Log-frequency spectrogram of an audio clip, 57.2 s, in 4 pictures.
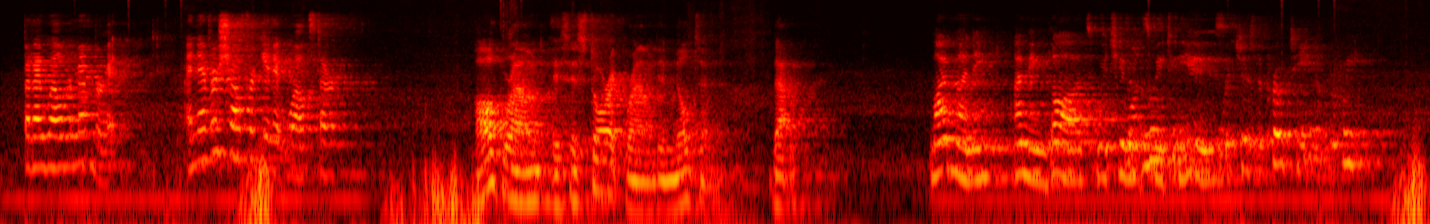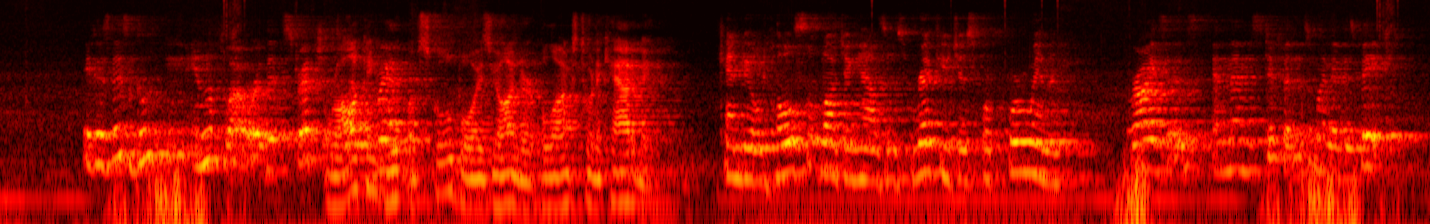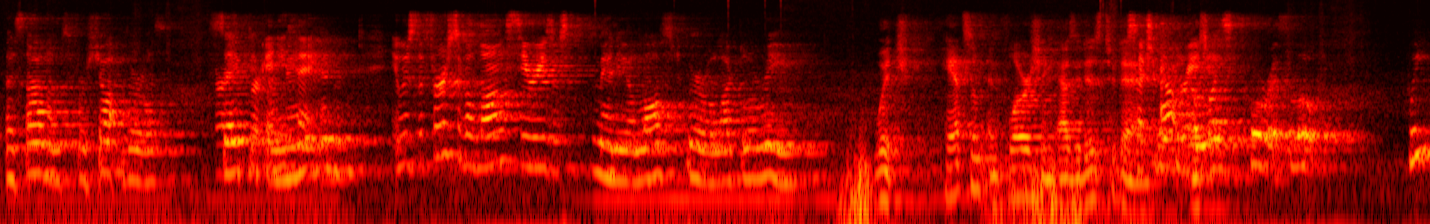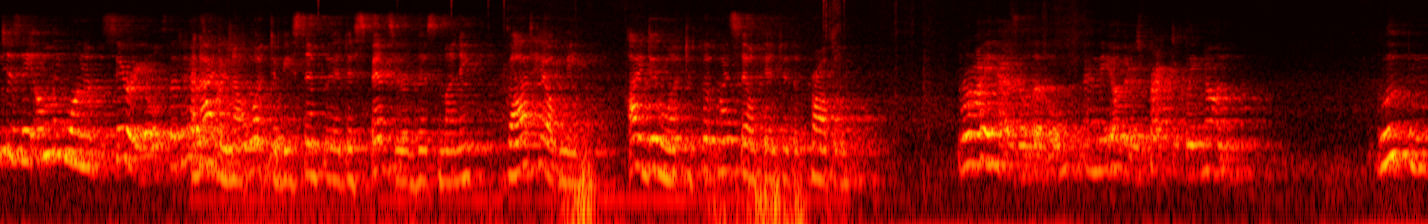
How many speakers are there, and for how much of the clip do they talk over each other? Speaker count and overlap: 4, about 9%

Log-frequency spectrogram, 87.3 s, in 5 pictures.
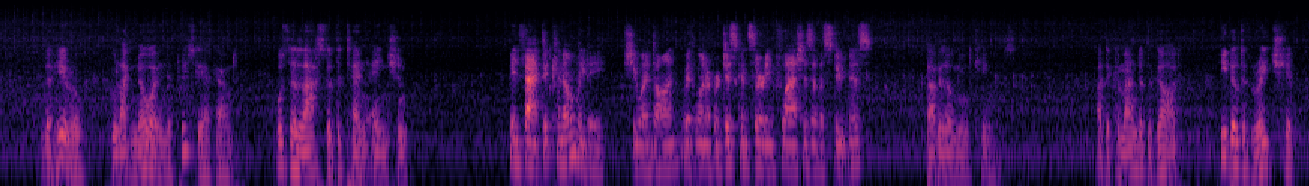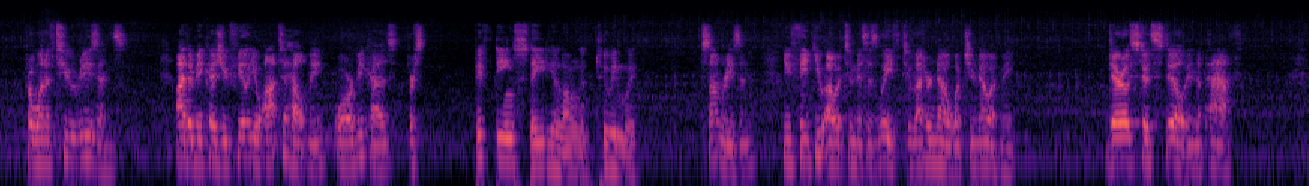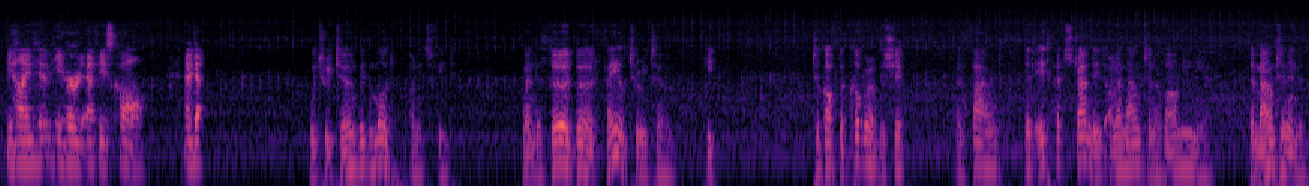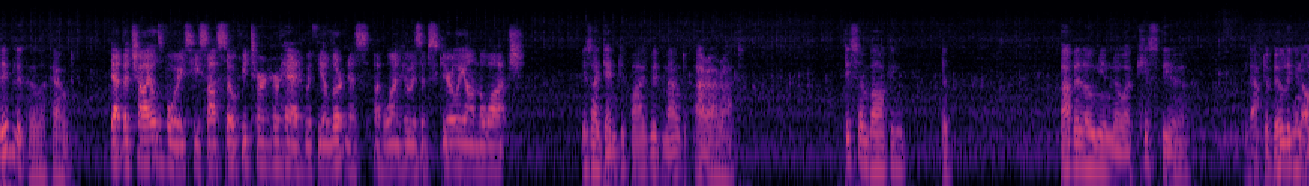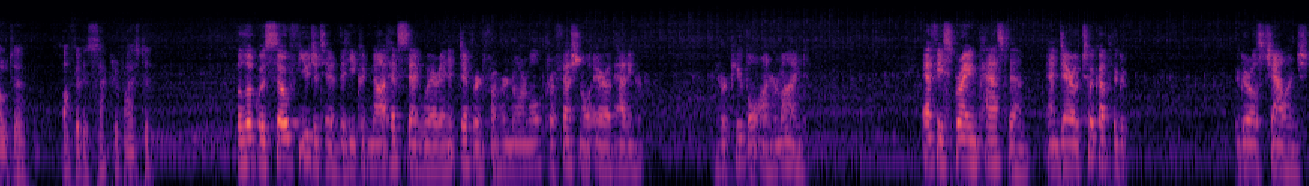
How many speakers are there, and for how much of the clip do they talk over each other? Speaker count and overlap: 2, no overlap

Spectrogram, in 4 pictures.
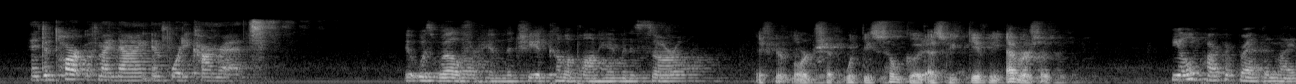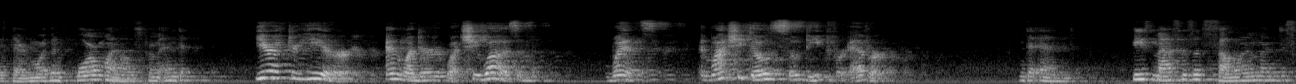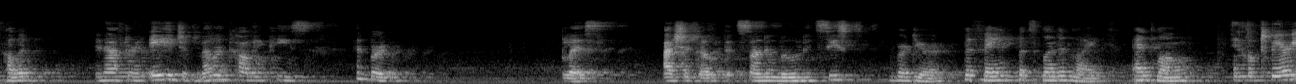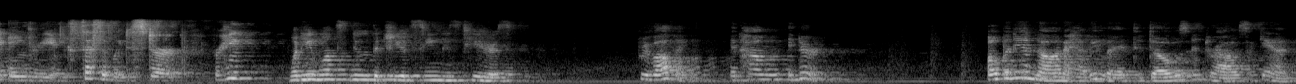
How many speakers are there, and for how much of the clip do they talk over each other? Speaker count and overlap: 5, no overlap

